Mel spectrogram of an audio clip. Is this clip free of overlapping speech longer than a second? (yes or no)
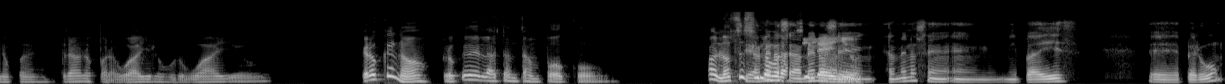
no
